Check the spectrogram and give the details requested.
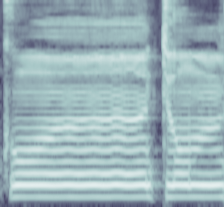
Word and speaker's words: كنتم: That's right, the noon in the word kuntum, which is an indication that the noon will not be fully pronounced in this case because of ikhfa.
